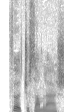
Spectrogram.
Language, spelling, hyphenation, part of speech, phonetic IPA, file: Hungarian, földcsuszamlás, föld‧csu‧szam‧lás, noun, [ˈføltt͡ʃusɒmlaːʃ], Hu-földcsuszamlás.ogg
- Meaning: landslide (natural disaster)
